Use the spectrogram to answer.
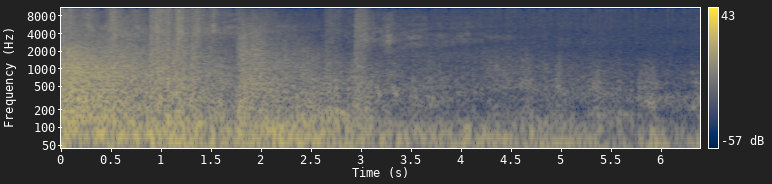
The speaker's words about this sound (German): In die Tipis schlagen Kanonenkugeln ein.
